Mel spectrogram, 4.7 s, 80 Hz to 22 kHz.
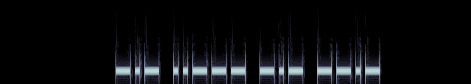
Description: Morse code, heard as a keyed tone, about 25 wpm, 700 Hz. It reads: K2KQ
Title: Call Signs - 25wpm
